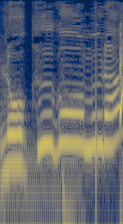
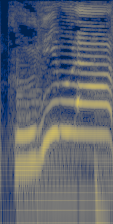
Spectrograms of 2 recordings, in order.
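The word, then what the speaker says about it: 六合村: 六号村？残念！国村！国？え、これで国って読むの？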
